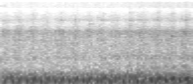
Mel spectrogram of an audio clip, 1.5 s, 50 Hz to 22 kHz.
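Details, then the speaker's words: Warm Suzuki Boulevard C50 V-twin after a new fuel injector and Cobra FI2000 fuel controller install: even loping idle with light quick valve ticking on each beat, starting once warm; normal valve noise, healthy engine. "yeah they're starting to kick now once she warms up that's normal though you don't you don't want to have quiet valves loud valves are happy valves on these [Music] bikes i think it sounds awesome"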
